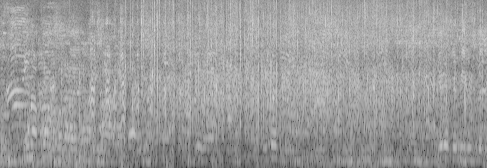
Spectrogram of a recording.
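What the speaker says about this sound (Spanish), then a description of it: "Un aplauso para ella" Applause from an audience at a street-style magic show, a burst of clapping that swells at first and then continues under lively crowd chatter and voices close by.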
